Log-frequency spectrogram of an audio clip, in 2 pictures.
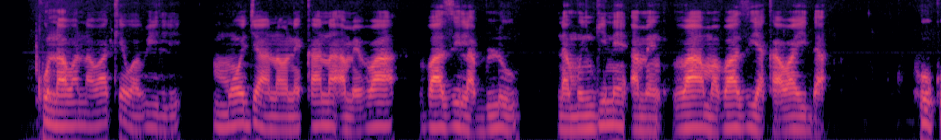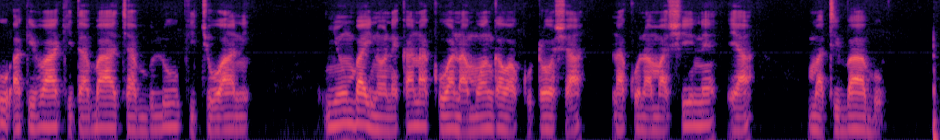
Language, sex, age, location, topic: Swahili, male, 18-24, Nairobi, health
